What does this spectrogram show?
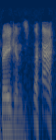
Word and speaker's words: Bagans: It's pronounced Bagans.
